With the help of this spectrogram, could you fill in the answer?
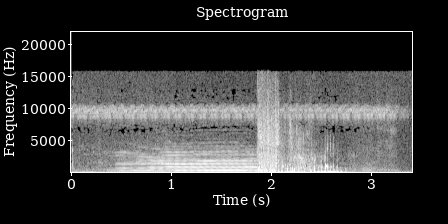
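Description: A cow lets out one long, drawn-out moo, lasting nearly two seconds, followed by a short burst of rough, noisy sound before things quiet down. No one speaks.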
